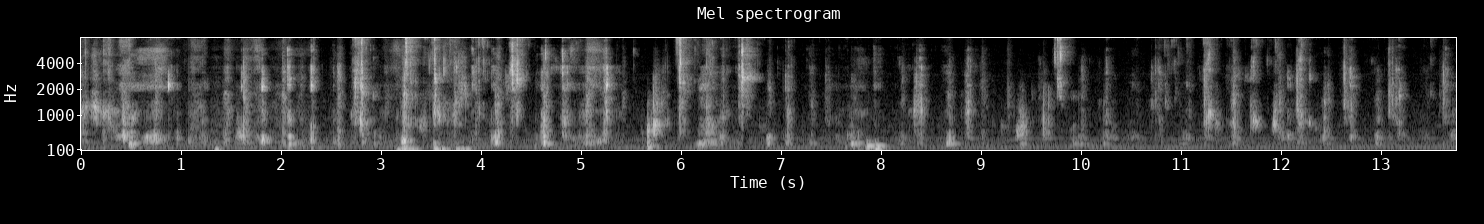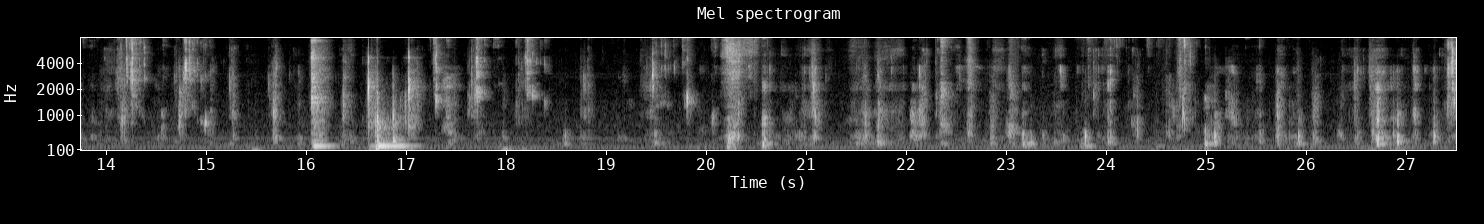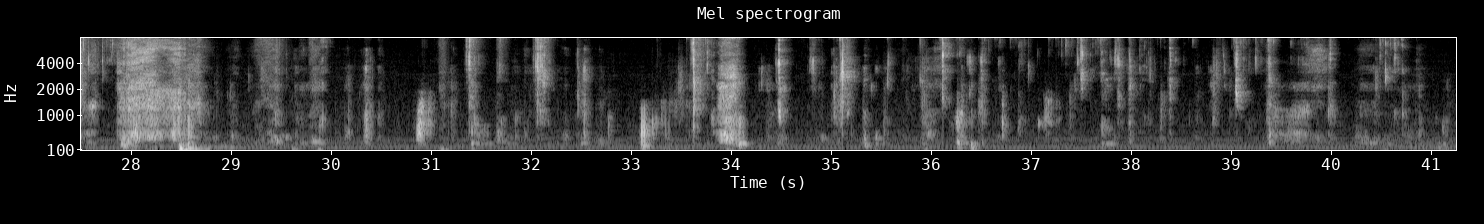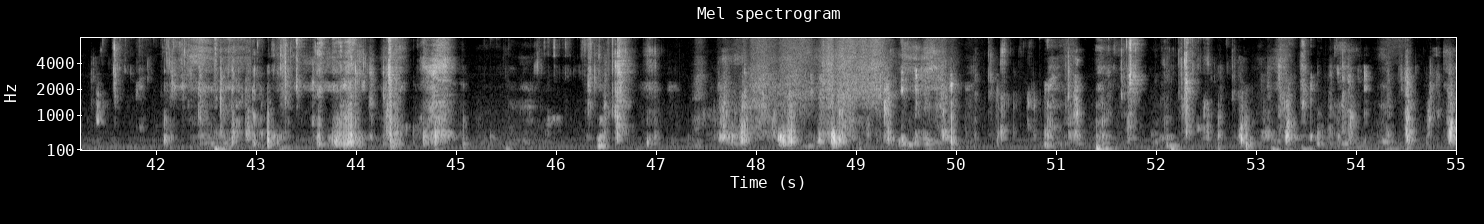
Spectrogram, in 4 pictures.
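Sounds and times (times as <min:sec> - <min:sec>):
wet chewing and mouth sounds: 0:00.0 - 0:55.0.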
